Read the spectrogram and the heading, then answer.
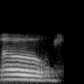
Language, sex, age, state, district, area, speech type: Bodo, female, 30-45, Assam, Udalguri, rural, conversation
